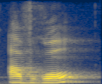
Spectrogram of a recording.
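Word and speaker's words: αυγό: the diphthong have or this one has two pronunciations it depends on what word is in f or for example aftosh this one okay and avro egg another diphthong that has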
